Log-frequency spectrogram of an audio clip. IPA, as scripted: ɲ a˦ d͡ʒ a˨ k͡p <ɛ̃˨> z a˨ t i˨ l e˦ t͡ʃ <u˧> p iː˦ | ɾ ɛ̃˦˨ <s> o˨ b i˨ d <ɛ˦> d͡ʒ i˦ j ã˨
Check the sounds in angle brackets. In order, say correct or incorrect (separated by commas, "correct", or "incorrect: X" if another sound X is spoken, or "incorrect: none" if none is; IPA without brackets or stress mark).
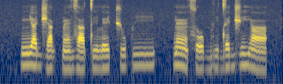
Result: correct, correct, correct, correct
